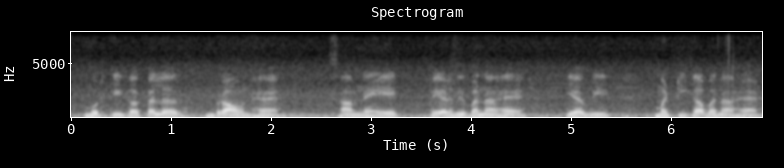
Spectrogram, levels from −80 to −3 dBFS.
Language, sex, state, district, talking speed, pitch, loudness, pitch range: Hindi, male, West Bengal, Kolkata, 145 wpm, 170 Hz, -17 LUFS, 160-180 Hz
